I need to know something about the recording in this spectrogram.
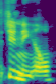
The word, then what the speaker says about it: Janelle: So, they all arrive at the ranch and um and Janelle is telling uh Cody's mom, Janal, I don't know how her name is pronounced exactly. It's Janal. Janal is um telling a story about how she and Wyn were both raised in Levelvel.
